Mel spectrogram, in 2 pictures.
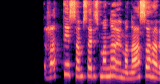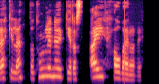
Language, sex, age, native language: Icelandic, female, 40-49, Icelandic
